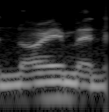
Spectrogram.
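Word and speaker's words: Neumann: Um so the when I when I created this paper called and it's it's actually pronounced the Noyman engine. It's it's named named after John von Noman.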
